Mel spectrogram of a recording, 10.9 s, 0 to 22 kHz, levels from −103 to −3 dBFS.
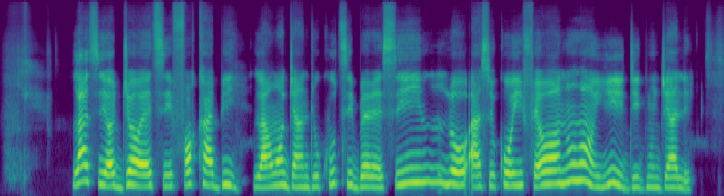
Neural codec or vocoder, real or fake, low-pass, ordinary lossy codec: autoencoder, 48 kHz, 32 numbers a frame, DAC-VAE, trained on Japanese speech; fake; none; none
